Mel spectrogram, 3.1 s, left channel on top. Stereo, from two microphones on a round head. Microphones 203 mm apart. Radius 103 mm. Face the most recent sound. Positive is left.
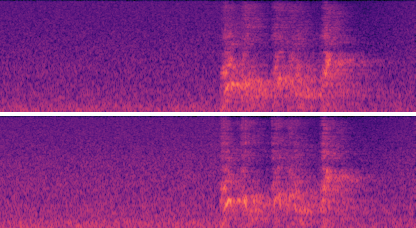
turn(degrees=-45)  # may be behind; listen again after turning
